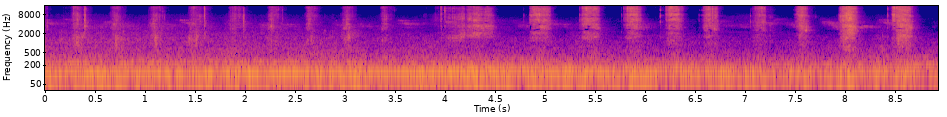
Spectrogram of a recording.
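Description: A thin metal scraper held in the fingers scrapes dried mud off a small round miniature pile carpet lying flat on a stone tile floor, with a pile of scraped mud beside it. A quick run of rasping, ratchet-like strokes gives bright scratchy bursts over a steady low rumble.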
